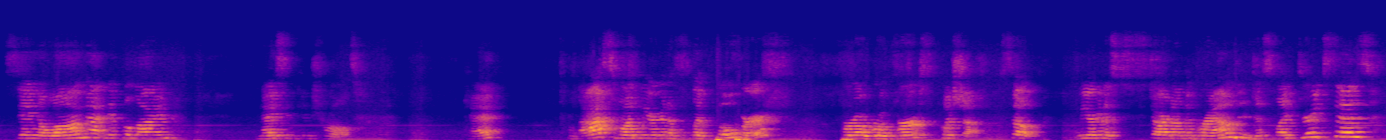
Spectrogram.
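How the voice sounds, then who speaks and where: A woman's voice: a little high, unhurried, long pauses. A woman fitness instructor giving workout instructions in an encouraging, reassuring way. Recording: echoey room, distant dull mic, faint noise.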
